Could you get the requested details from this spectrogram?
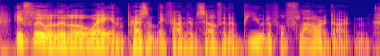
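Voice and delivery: plain reading voice

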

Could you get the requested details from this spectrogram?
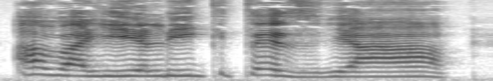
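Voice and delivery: put-on high, loud delighted child's voice; a small boy pleased to help; cheerful little boy. A narrator's reading. Boy finds horn, cheerful.

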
